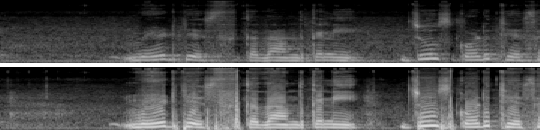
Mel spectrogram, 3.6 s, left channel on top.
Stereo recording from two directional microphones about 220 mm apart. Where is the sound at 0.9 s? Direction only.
45° right (ahead or behind).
